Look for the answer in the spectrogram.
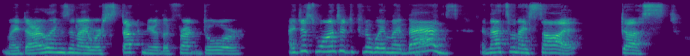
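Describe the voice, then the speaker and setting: A woman reading a children's story aloud in an expressive, theatrical way with dramatic pauses. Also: on the high side, low-quality recording. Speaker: storybook reader.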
